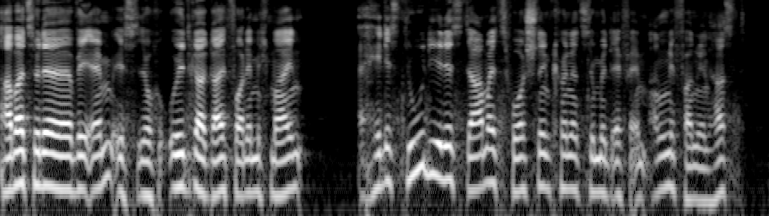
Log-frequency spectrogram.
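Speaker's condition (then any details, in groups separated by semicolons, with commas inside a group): Cleft palate; has a cold at recording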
